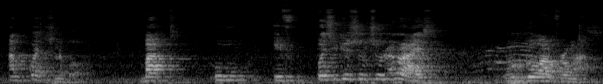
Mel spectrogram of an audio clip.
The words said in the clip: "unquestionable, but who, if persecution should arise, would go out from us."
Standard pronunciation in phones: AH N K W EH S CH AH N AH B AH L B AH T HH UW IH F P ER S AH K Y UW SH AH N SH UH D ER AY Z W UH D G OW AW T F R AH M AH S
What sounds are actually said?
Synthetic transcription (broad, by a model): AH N K W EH S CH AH N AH B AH L B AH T HH UW IH F P ER S AH K Y UW SH AH N S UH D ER AY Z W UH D G OW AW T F R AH M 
